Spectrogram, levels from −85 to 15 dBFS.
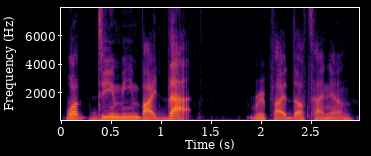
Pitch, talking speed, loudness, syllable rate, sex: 130 Hz, 160 wpm, -21 LUFS, 4.7 syllables/s, male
